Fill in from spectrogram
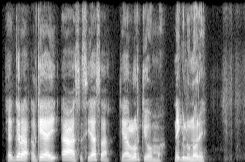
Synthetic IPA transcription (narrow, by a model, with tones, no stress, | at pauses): kɛ˨ɡɪ˦ɾa˨ʔlke˦ja˨i˦aː˦˨sɪ˨si˨a˦sa˨ti˨a˨lo˦ɾki˨ɔ˨ma˨ | ne˦ɡi˨lu˨no˦ɾe˨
